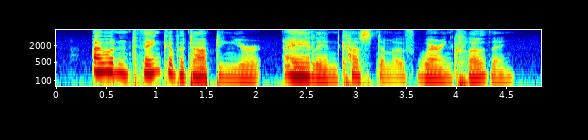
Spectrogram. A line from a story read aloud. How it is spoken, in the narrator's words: she said sweetly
